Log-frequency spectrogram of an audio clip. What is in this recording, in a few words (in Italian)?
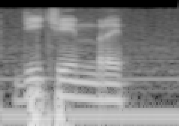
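"dicembre", Italian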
